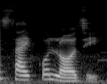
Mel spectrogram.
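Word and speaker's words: psychology: है यह जानते हैं अगर एस लेटर से पहले पी आता है तो पी साइलेंट हो जाता है एग्जांपल देखते हैं साइकोलॉजी ठीक है लॉजी अब देखिए यहां पे एस से पहले पी आया हुआ है तो हमने उसको साइलेंट कर दिया है ठीक है साइकोलॉजी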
